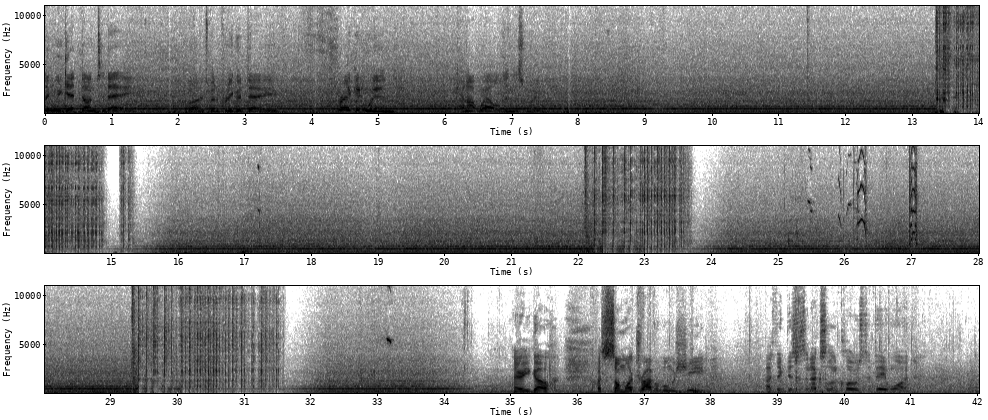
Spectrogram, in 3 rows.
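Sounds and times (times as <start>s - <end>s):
steady hum: 0.0s - 39.8s
welding arc crackling: 13.4s - 15.4s, 22.0s - 23.8s, 29.3s - 31.7s.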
